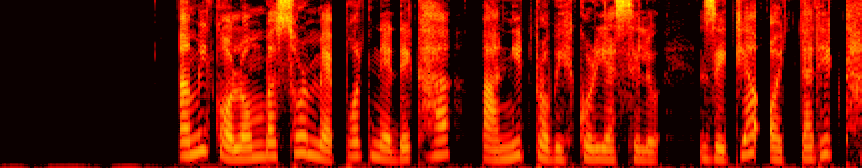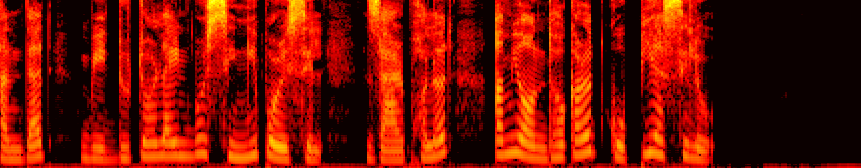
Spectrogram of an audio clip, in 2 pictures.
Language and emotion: Assamese, fearful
